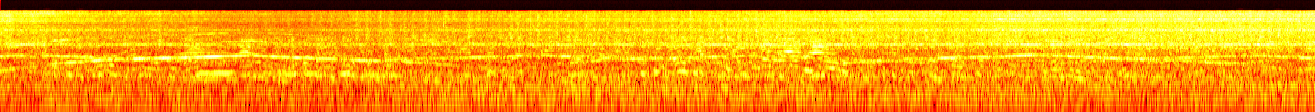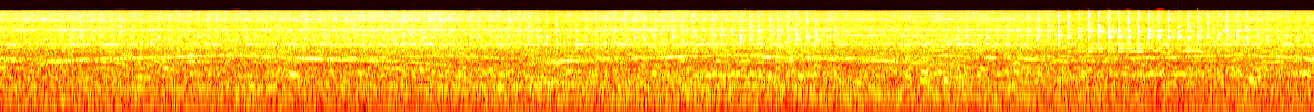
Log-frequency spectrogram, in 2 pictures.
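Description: A large crowd chatters and calls out outdoors close by.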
